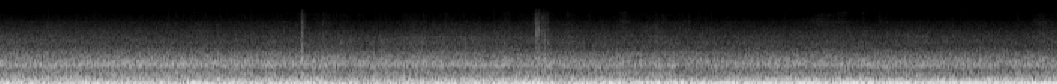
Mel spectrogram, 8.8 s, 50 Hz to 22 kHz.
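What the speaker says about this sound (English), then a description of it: "in the sport mode, it's gonna keep the RPMs and the gears, so gears a little bit longer and the RPMs" A 2025 Mazda CX-5 GS SUV driving in sport mode, holding gears longer at higher RPMs, heard from inside the cabin as a steady loud engine drone and road rumble, with the engine tone rising slightly toward the end.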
